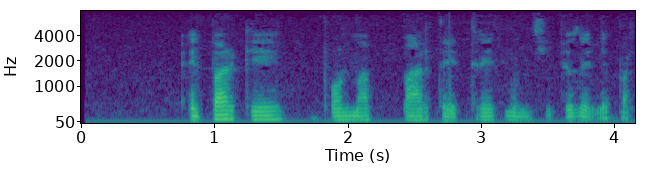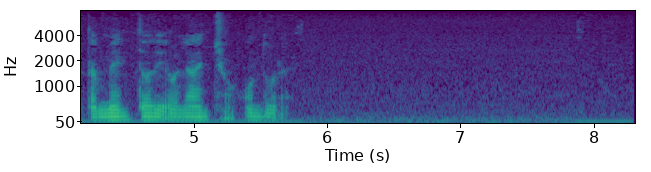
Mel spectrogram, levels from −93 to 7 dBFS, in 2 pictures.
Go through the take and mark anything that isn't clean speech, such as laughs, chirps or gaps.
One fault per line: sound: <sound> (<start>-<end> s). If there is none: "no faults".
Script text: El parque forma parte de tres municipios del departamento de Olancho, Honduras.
no faults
